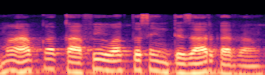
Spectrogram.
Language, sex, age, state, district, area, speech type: Urdu, male, 30-45, Maharashtra, Nashik, urban, spontaneous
